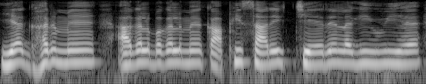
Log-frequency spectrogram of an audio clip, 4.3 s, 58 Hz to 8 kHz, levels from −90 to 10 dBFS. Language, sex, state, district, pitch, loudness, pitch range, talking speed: Hindi, male, Jharkhand, Deoghar, 200 Hz, -17 LUFS, 195-210 Hz, 170 wpm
